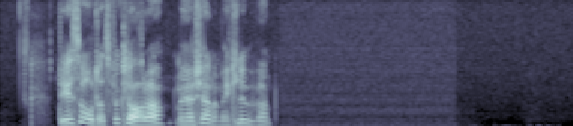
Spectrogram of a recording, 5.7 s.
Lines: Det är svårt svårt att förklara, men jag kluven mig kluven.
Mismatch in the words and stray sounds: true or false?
true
